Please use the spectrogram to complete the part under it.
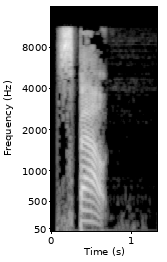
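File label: "spider" "spout", American English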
